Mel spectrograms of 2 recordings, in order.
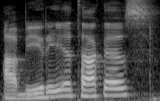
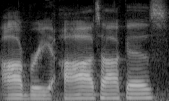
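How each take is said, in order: First: The name is said as one word, 'Abiria'. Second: The name is said as 'Aubrey' then 'A'. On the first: "he's thinking saying it's Abiria tacos" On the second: "I look at it like Aubrey Aubrey A tacos"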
